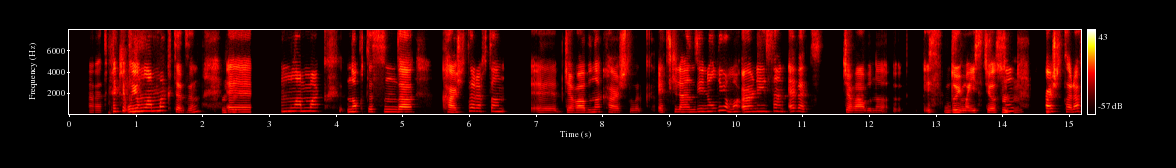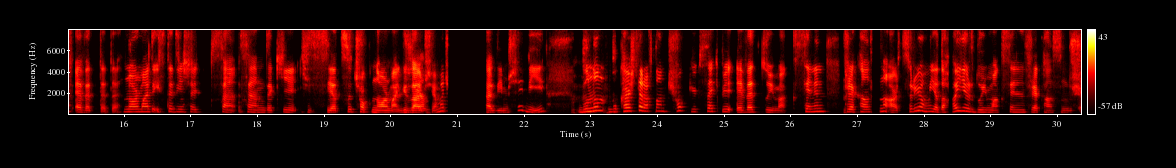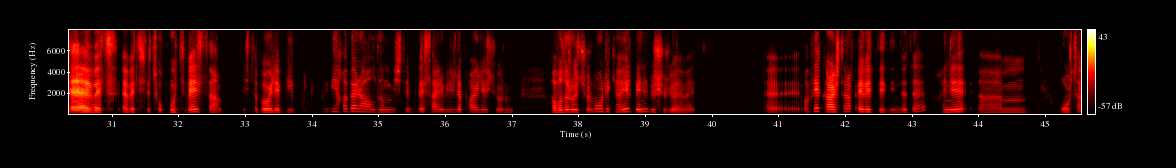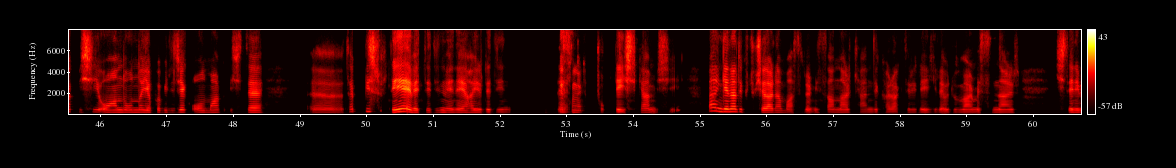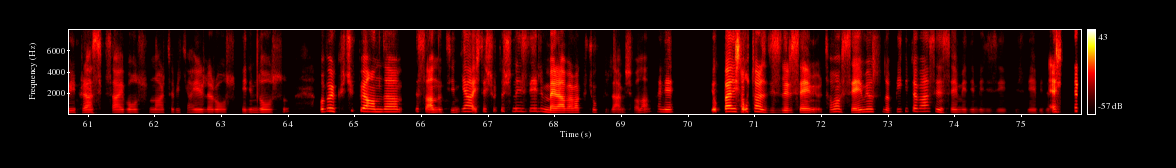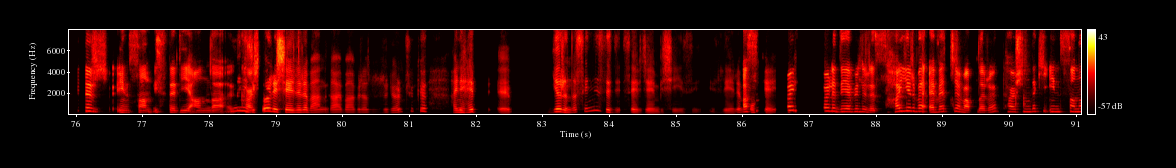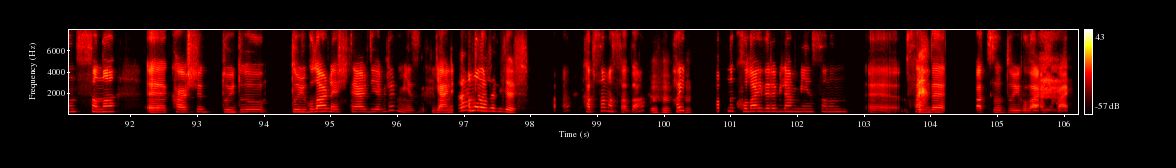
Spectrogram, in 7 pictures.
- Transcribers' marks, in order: other background noise; tapping; unintelligible speech; other noise; unintelligible speech; in English: "Okay"; unintelligible speech; unintelligible speech; chuckle
- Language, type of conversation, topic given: Turkish, podcast, Açıkça “hayır” demek sana zor geliyor mu?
